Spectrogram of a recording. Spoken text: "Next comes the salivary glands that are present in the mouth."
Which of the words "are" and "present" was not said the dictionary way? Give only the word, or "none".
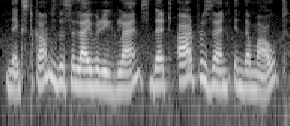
none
